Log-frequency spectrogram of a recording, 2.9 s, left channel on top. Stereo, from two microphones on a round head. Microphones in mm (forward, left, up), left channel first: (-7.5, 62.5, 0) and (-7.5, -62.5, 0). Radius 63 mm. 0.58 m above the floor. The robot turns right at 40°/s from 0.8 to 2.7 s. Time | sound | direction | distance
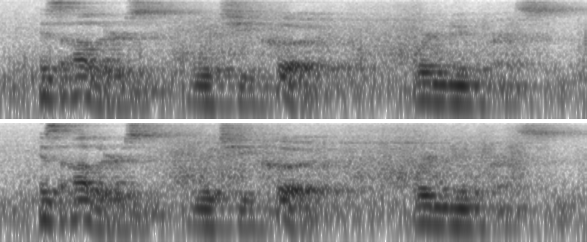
0.2 | a man speaking | 75° right | 3.5 m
